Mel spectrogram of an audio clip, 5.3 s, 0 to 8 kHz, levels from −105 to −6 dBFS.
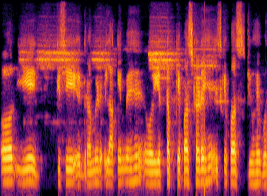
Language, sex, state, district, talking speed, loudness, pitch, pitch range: Hindi, male, Uttar Pradesh, Jyotiba Phule Nagar, 225 wpm, -17 LUFS, 140 Hz, 130-145 Hz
